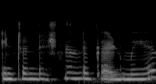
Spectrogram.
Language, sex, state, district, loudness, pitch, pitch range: Hindi, female, Bihar, Gopalganj, -37 LUFS, 250 Hz, 240-265 Hz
